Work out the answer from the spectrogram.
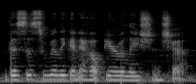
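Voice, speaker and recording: A middle-aged Canadian dating coach livestreams from a small indoor room with shelves, her phone held at arm's length as she reads and answers comments, repeating points for emphasis. Her mid-range, gravelly voice is delivered quickly and completely flat, with music playing underneath.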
